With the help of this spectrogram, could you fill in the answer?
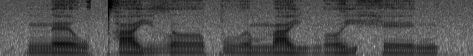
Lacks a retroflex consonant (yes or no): yes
